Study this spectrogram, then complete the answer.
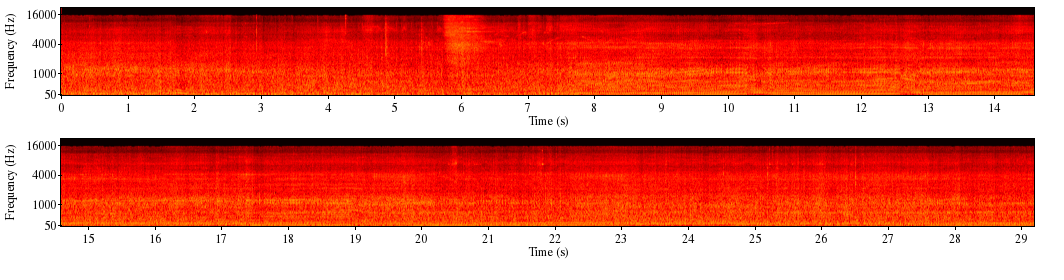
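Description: Wind rushes steadily past the rider.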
